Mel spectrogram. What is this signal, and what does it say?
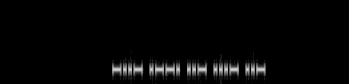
Morse code, heard as a keyed tone, about 44 wpm, 700 Hz. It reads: XPUVU
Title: Code Groups - 5 Letters - 45wpm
